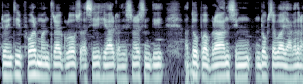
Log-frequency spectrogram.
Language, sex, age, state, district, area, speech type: Manipuri, male, 60+, Manipur, Churachandpur, urban, read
